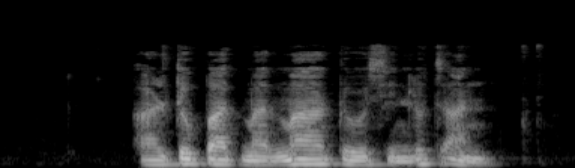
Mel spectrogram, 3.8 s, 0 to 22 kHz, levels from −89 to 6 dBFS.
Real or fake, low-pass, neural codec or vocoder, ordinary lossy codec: real; 7.2 kHz; none; MP3, 48 kbps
